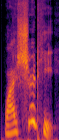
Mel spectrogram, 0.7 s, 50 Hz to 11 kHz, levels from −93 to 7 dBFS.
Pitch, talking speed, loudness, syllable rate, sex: 220 Hz, 240 wpm, -15 LUFS, 4.6 syllables/s, male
